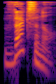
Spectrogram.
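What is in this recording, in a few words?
"vaccinal", British English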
